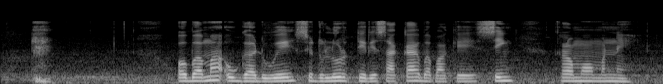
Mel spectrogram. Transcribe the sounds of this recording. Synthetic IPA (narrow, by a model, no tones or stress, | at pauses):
ʔobamaʔuɡaduwesədulʊrt̪iɾisakabapakesɪŋ | kɾəmɔmənɛh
